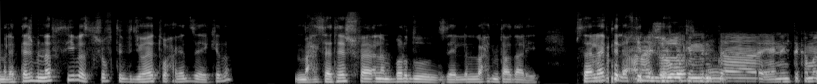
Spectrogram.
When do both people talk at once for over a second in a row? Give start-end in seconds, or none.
5.9-7.2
